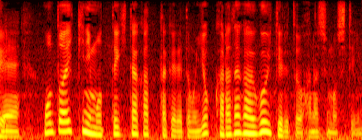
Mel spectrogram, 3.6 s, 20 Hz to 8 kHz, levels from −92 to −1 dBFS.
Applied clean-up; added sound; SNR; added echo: none; none; none; none.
